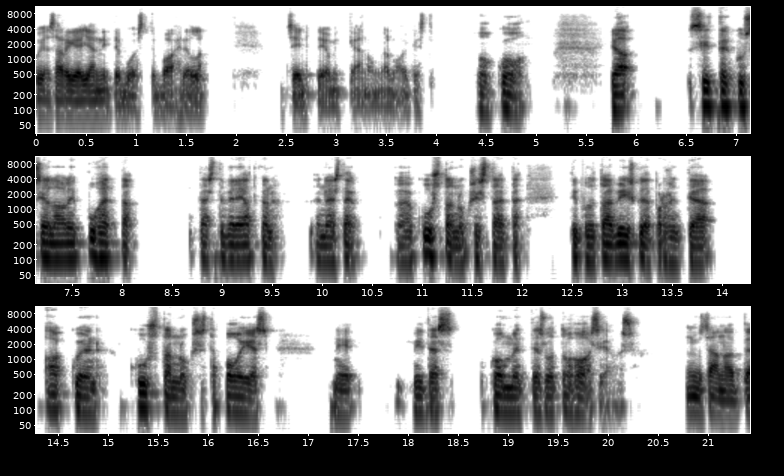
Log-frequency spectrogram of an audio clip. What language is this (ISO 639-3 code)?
fin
